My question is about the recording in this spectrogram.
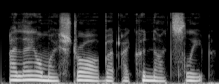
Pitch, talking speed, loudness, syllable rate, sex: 180 Hz, 275 wpm, -13 LUFS, 5.2 syllables/s, female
